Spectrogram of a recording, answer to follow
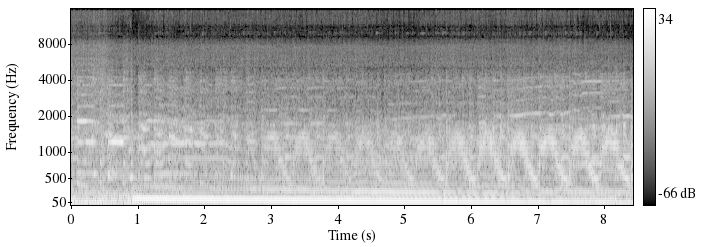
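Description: Music played loud through a newly set-up DJ sound rig of stacked speaker boxes and horn loudspeakers. About a second in, a deep steady bass drone comes in under the melody.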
